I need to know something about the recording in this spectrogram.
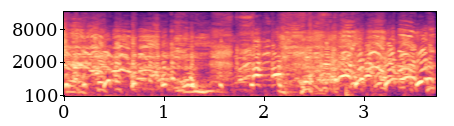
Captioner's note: all laugh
